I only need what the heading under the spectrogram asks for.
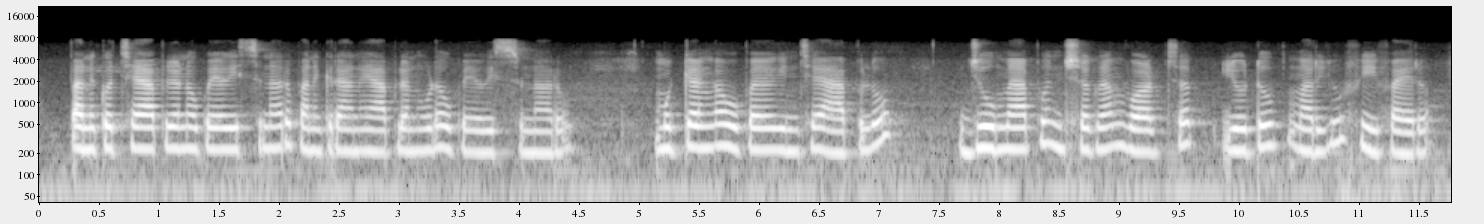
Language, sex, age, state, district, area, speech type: Telugu, female, 18-30, Telangana, Suryapet, urban, spontaneous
